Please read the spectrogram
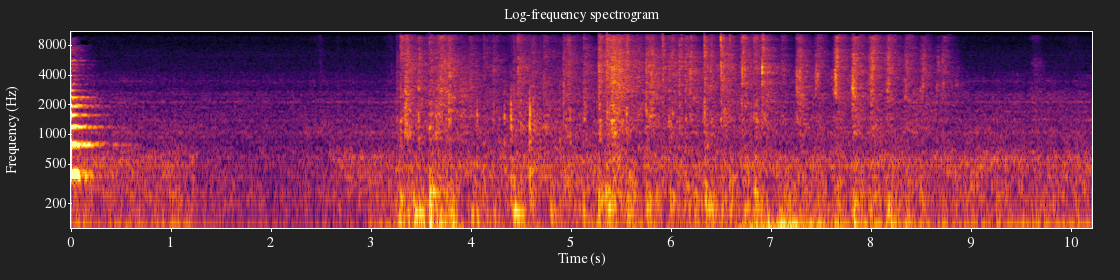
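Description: Paper rustling and crackling as a wrapped gift is torn open, a dense run of crackles starting about three seconds in and lasting about six seconds, with a low handling bump partway through.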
